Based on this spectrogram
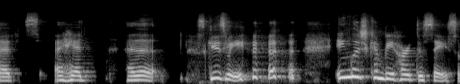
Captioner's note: laughs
